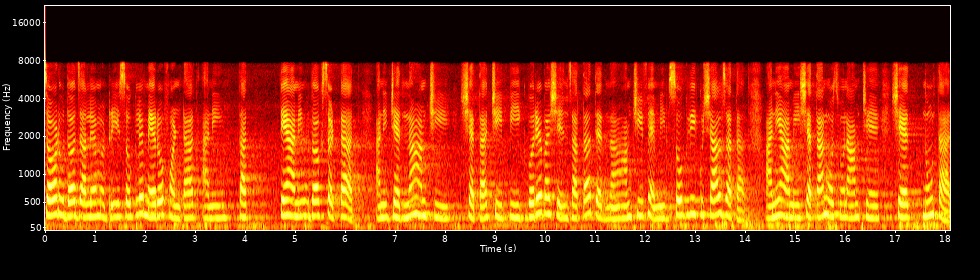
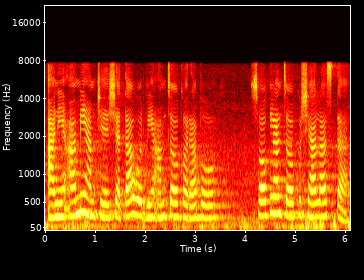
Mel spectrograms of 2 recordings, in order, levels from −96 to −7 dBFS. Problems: none marked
